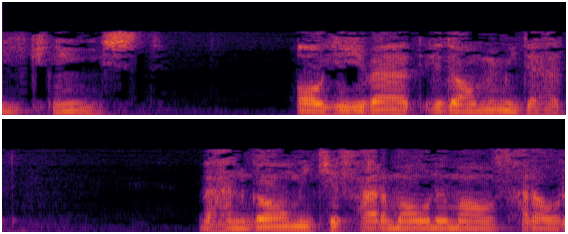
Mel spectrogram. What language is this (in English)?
Persian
